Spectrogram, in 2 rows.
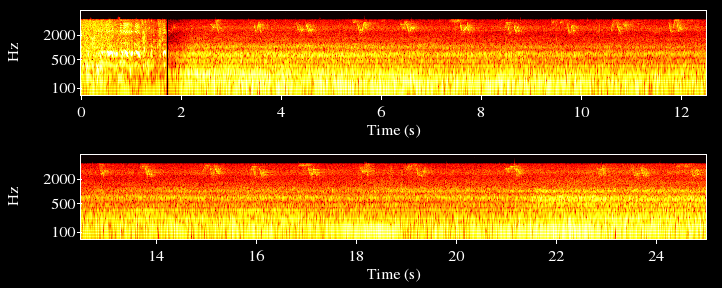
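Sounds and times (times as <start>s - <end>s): bird chirping: 5.4s - 6.8s.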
